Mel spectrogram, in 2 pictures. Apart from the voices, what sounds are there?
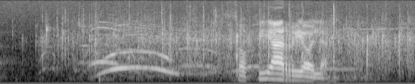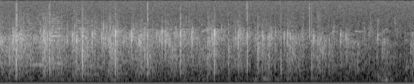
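audience applause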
